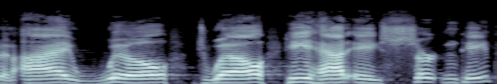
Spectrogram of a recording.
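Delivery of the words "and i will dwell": "I will dwell" very slow and firm; certain David. Retold or imitated. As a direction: stretch "dwell" with assurance. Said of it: "No uncertainty in the tone of David".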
